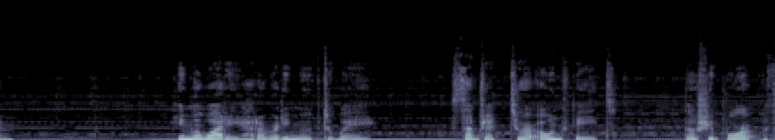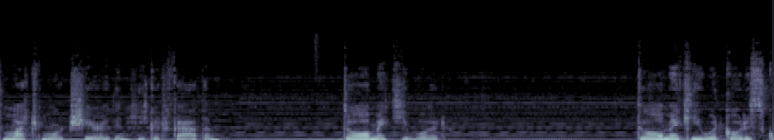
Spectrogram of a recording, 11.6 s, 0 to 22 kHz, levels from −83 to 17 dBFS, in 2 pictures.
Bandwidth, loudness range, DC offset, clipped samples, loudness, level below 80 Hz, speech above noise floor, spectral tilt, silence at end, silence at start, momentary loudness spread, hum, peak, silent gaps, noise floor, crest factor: 12 kHz; 4 LU; under 0.1%; under 0.1%; -21 LUFS; -70 dBFS; 32 dB; -6.5 dB/octave; 0.05 s; 0 s; 16 LU; none; -4 dBFS; none; -52 dBFS; 18 dB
